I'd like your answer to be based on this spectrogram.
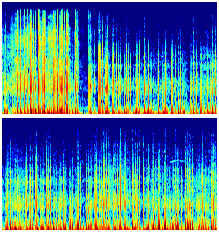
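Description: Fast tapping on the softcover book "Blijkbaar wordt het toch ergens als je er niets aan doet" makes a dense stream of dull, low, papery thuds with almost no ring. The taps pause briefly around the second mark, then carry on steadily to the end.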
